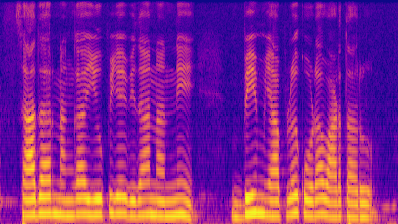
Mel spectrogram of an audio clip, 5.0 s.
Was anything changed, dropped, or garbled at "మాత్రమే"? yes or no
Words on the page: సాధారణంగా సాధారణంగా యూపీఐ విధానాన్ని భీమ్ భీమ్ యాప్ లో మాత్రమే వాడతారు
yes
